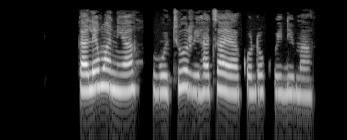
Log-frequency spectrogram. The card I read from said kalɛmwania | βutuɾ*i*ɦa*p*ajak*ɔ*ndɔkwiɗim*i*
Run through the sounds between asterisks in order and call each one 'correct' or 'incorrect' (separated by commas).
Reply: correct, incorrect, correct, incorrect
